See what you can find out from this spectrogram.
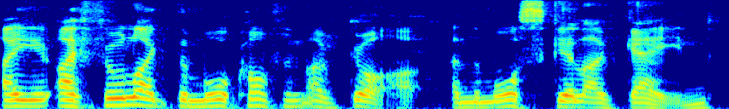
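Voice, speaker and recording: A man's voice: fairly high pitch, expressive, normal speed, darkish tone, slightly rough, dry recording. A man in casual conversation as a podcast co-host, recorded outdoors. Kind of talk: casual group chat. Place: outdoors in the desert by a campfire at dusk.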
